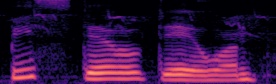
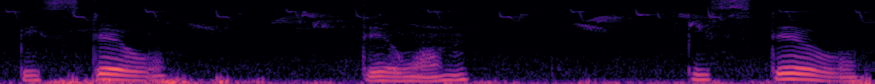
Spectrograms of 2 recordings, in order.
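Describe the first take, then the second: First: Firm, louder "Be still, dear one"; voice of God. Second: Soft, unhurried "be still"; voice of God. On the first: God to the speaker, a clear, louder call. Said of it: "I hear him saying now". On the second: God reassuring broken ones, soft and gentle. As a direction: say it gently, with pauses between phrases. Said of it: "But he says". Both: Retold or imitated.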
